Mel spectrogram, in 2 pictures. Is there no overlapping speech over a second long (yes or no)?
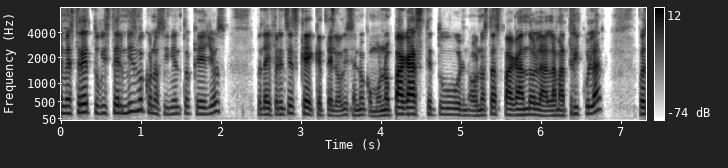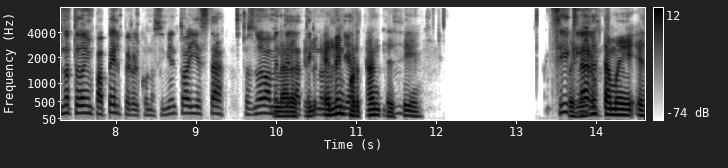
no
